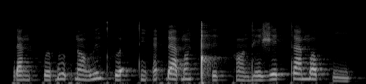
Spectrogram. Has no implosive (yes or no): no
